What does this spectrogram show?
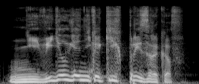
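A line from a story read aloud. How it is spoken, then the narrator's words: Irritated objection. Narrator (Russian): раздраженно возразил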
